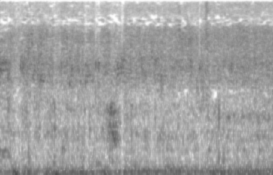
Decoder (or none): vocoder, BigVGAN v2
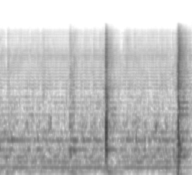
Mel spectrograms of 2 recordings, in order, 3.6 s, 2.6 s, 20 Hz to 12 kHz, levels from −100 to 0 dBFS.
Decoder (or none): vocoder, BigVGAN v2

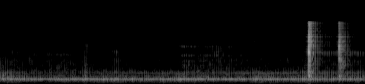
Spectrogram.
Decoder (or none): vocoder, BigVGAN v2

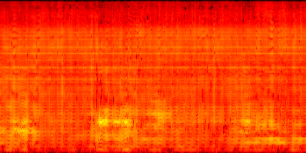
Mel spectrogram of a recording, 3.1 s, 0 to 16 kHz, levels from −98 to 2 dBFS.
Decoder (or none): vocoder, BigVGAN v2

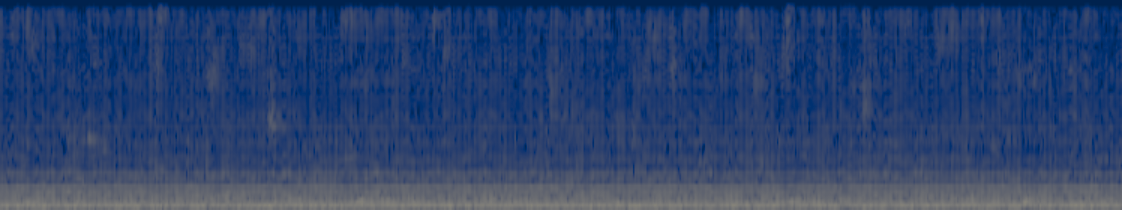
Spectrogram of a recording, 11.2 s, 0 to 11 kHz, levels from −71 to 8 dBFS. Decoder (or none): vocoder, BigVGAN v2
